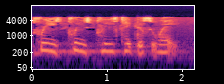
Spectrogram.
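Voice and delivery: desperate pleading, close to tears. Recounting praying to God after a meeting, retelling a tearful plea. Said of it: "I'm absolutely in tears with terror and fear".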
